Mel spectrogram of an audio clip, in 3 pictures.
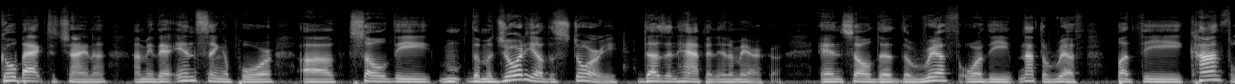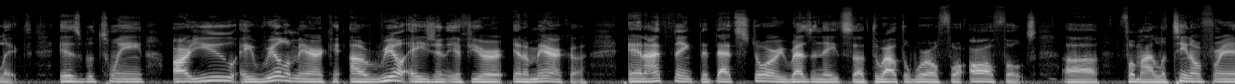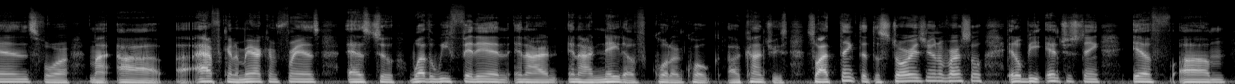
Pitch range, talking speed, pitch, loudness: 110-130 Hz, 165 wpm, 120 Hz, -21 LUFS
